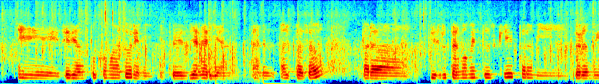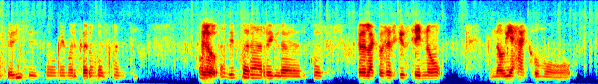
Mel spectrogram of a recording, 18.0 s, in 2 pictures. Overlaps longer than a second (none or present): none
